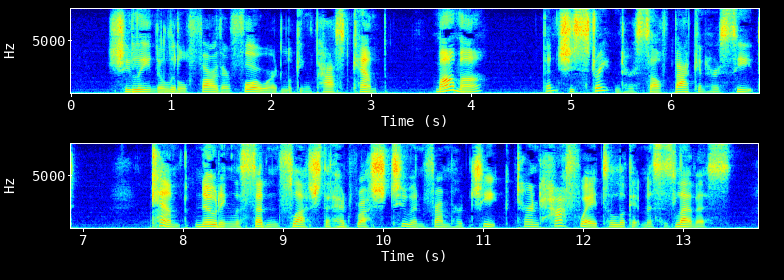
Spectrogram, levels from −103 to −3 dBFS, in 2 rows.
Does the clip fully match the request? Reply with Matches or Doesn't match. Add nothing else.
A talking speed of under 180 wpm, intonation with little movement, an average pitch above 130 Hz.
Matches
